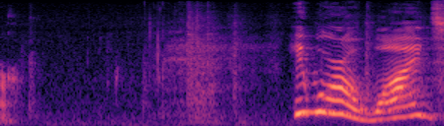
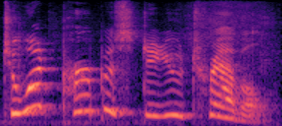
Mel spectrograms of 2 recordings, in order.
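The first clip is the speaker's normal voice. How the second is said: big stranger; 8 semitones higher, 6 dB louder than usual. A narrator's reading. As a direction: play the huge man, loud and hearty.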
